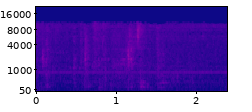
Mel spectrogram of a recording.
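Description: Quiet room tone: a faint hiss with a thin, steady high hum and a few soft clicks.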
